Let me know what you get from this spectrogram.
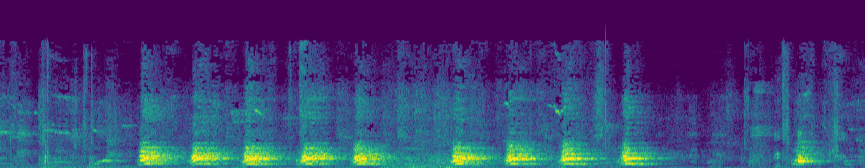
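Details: Rottweiler puppy with a wrinkled face at a kennel gives a quick series of about nine high, ringing yelp-barks roughly every half second, fading out, then one last yelp.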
